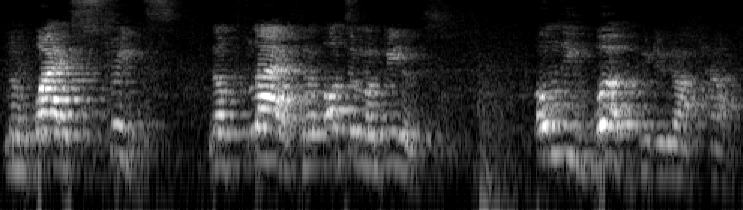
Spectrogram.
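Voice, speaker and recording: A man's voice: high-pitched, a bit bright. A man playing an earnest young immigrant. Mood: furious. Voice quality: halting immigrant English, measured phrasing. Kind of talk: stage play acting. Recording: echoey room, voice from far off.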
